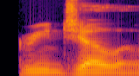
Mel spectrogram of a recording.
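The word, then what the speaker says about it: Green Jellÿ: in green jelly jello green jello they never changed it to jelly they just put the the y with the asterix over it that that's pronounced oh oh is it yeah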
